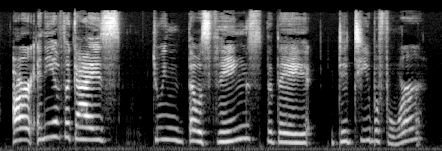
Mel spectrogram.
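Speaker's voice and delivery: stumbling over words. Narrator presses him again after he stays silent, stammering over the words. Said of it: "stammering over my words".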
